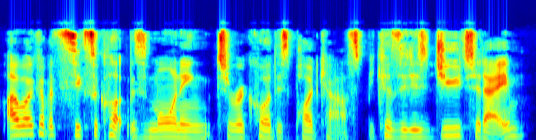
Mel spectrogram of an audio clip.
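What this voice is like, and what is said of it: Croaky voice. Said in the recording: “My voice is pretty croaky. You might hear that my voice is pretty croaky.”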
